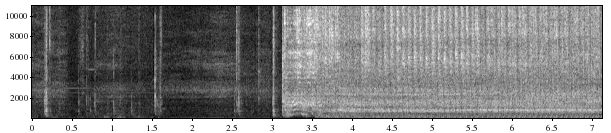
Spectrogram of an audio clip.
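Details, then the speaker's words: Craftsman riding mower, Kohler Courage 26 hp twin-cylinder, sat for years and would only run on starting fluid; after carburetor cleaning (float valve not replaced): short crank, fires right away, steady even run with no misses or surging. "good looks like that carburetor is doing the trick even without uh replacing the float valve"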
